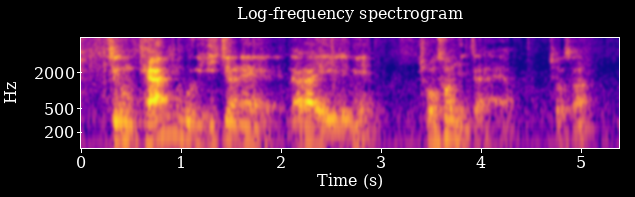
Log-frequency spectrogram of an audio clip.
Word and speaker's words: 조선: 대한민국이 이전의 나라의 이름이 조선 있잖아요 조선 그런데이 조선이라는 발음을 어 미국 사람들이 못해요 잘 할 기가 어려워요 그래서 뭐라고 발음을 하냐 초선 이렇게 발음 해요 초선 근데 아 미국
